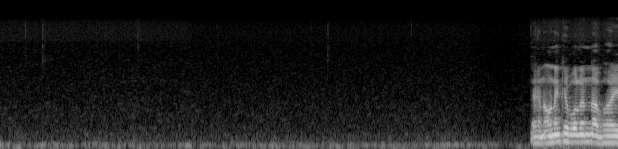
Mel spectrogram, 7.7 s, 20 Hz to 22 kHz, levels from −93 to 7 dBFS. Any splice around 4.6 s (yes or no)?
no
